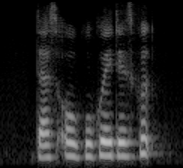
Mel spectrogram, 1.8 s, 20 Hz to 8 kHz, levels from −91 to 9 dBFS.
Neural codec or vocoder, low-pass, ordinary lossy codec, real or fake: codec, 16 kHz, 1 kbps, X-Codec, WavLM features, trained on Multilingual LibriSpeech; none; none; fake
